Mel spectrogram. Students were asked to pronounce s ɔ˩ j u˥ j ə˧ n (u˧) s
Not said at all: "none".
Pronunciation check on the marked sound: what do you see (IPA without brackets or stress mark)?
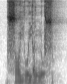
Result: u˩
